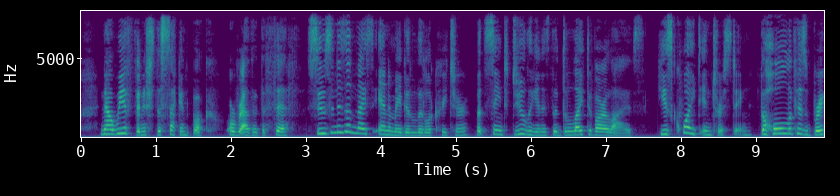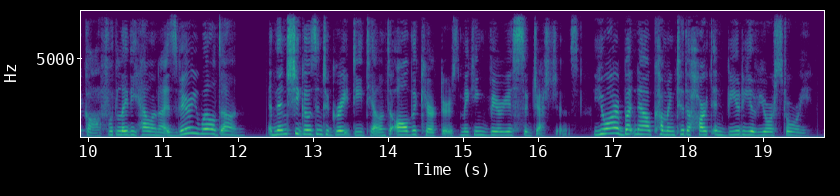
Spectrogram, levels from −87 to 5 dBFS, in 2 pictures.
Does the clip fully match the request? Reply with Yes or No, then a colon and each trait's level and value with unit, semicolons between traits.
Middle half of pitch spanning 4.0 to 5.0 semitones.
Yes: average, 4.7 semitones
